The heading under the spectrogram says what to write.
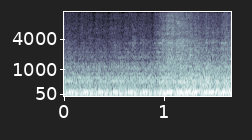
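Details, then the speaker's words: Pickup truck engine after fuel pump test; previously cranked without fuel because the line had emptied, now it starts and settles into a steady, even low rumble with no stumble or misfire, fuel pump confirmed good: normal running. "Pero bueno ahora ya funcionó ya sabemos cómo este Eh ya ya diagnosticamos ya sabemos que la bomba estaba bien"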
